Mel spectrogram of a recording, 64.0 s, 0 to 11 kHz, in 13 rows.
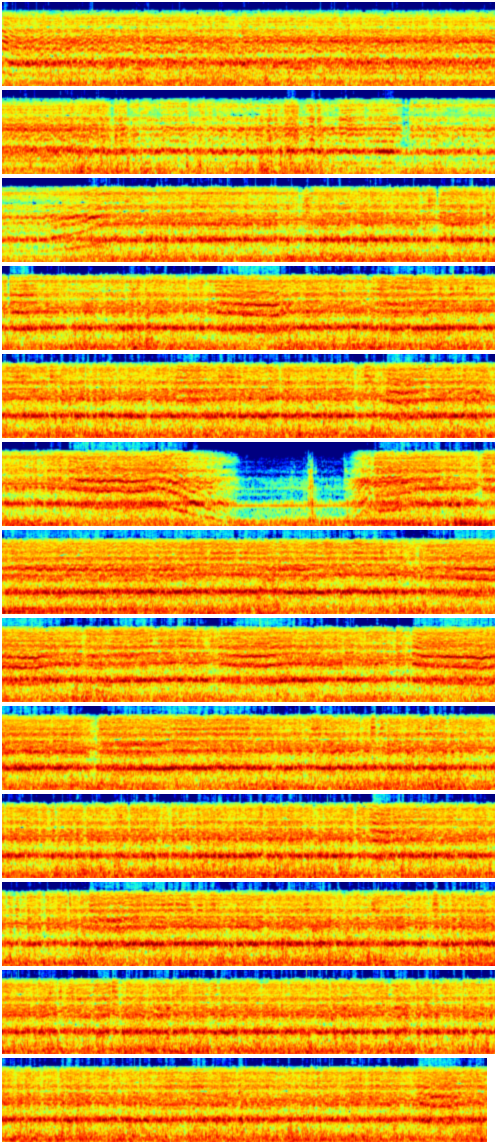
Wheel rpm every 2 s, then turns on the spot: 130, 120, 110, 120, 120, 170, 230, 230, 230, 230, 230, 230, 230, 60, 160, 220, 230, 220, 220, 220, 220, 230, 230, 230, 230, 230, 230, 230, 230, 230, 230, 230.
none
